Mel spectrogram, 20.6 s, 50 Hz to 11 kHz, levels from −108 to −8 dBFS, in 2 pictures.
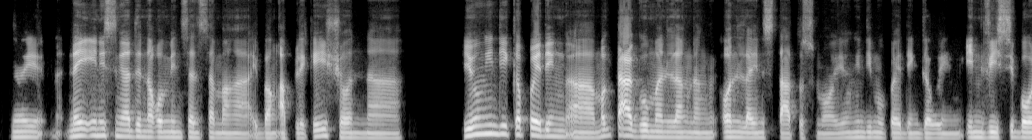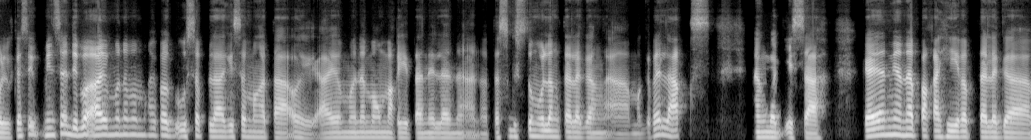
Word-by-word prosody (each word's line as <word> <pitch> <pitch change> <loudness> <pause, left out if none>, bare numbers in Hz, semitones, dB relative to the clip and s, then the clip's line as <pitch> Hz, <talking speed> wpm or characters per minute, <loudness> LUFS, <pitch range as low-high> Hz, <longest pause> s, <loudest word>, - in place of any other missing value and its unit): Nai 125 0 -1 0.2
naiinis 155 +3 +3
nga 140 -1 +3
din 135 -2 -1
ako 125 0 +2
minsan 120 -1 -2
sa 115 - -3
mga 105 -2 -3
ibang 105 +1 -1
application 115 -1 -2
na 105 -1 -4 0.6
yung 185 +6 +4
hindi 195 -2 +1
ka 180 - +1
puwedeng, 150 -4 +4
ah, 115 0 +2
magtago 150 -2 +5
man 130 -2 0
lang 120 -1 0
ng 115 0 -5
online 115 -2 +1
status 105 -2 -3
mo 105 -1 -7
yung 115 +1 -6
hindi 120 0 -4
mo 115 -2 -5
puwedeng 110 0 -3
gawing 105 -1 -3
invisible 120 0 +1
kasi 150 +3 -3
minsan, 185 +4 -1
'di 165 - +3
ba, 185 +2 +5
ayaw 175 - +2
mo 185 - -4
namang 180 -1 -5
makipag-usap 155 -3 -3
lagi 135 -1 0
sa 135 +1 -2
mga 125 -1 -4
tao, 115 +1 -1
eh. 100 - -8
Ayaw 115 +3 -1
mo 120 0 -4
namang 120 0 -2
makita 110 -1 -2
nila 110 0 -3
na 105 - -7
ano. 100 - -13
Ta's 115 +8 -8
gusto 140 +3 -5
mo 140 - -1
lang 140 -1 +2
talagang, 115 -3 -1
ah, 95 0 -5
mag-relax 140 - -2 0.5
ng 120 - -1
mag-isa. 110 -3 +1 0.4
Kaya 170 +5 +6
nga 175 - +5
napakahirap 135 -4 +2
talaga 120 -3 +2
120 Hz, 180 wpm, -23 LUFS, 110-145 Hz, 0.6 s, Kaya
